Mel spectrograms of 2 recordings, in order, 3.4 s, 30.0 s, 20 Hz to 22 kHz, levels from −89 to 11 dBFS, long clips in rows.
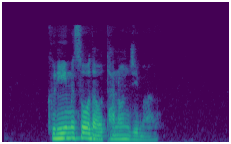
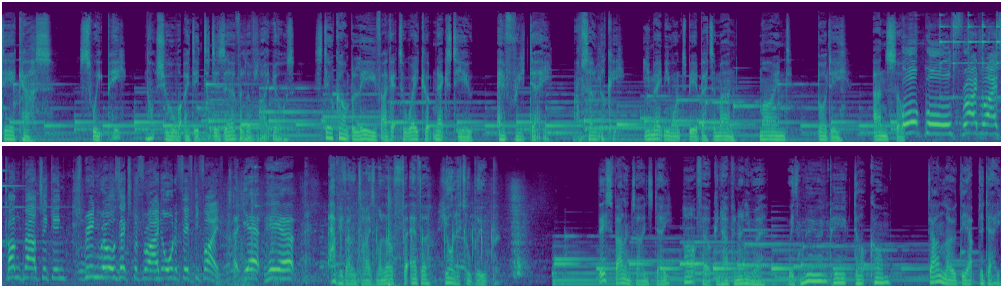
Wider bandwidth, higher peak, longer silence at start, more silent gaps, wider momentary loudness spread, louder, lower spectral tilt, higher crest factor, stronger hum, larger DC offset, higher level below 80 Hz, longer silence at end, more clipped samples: second, 11.5 kHz vs 16.5 kHz; about the same, -6 dBFS vs -6 dBFS; first, 0.75 s vs 0 s; neither; first, 15 LU vs 10 LU; about the same, -22 LUFS vs -24 LUFS; first, -8 dB/octave vs -5 dB/octave; about the same, 18 dB vs 18 dB; neither; neither; second, -56 dBFS vs -44 dBFS; first, 1.1 s vs 0 s; neither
